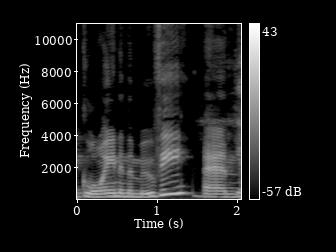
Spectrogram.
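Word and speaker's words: Glóin: But it's, I think, technically supposed to be pronounced Gloin because there's an accent on the I, and there's been a lot of back and forth.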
